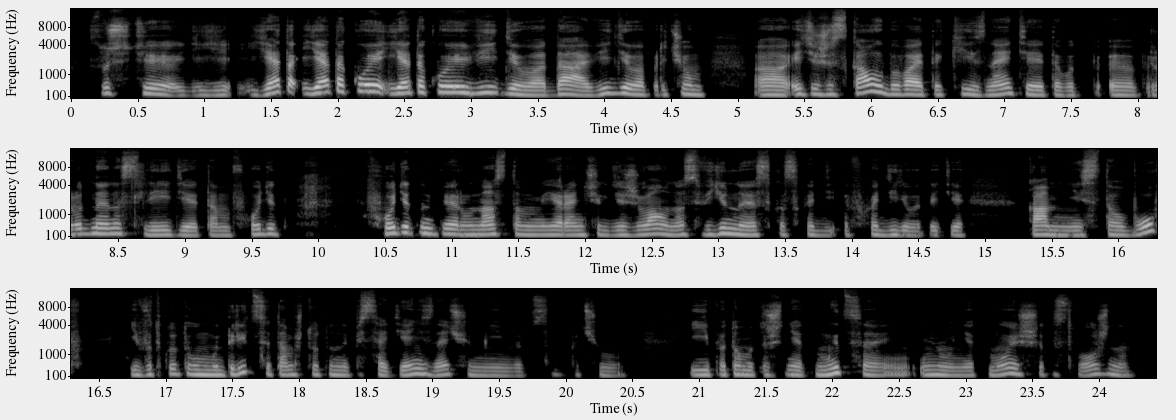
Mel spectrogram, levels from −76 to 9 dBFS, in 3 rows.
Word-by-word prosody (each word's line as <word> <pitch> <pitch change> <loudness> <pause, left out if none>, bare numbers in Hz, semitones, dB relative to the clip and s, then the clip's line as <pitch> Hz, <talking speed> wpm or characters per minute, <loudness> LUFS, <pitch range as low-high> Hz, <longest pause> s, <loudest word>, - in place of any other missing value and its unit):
Слушайте, 180 -5 +1
й 140 +1 -8
я 165 +10 +3
та - - +5
я 205 +5 +8
такое 255 0 +7
я 195 +3 +6
такое 220 -1 +6
видела, 180 -9 +2
да, 150 0 +5
видела. 180 0 +1
Причём, 150 +1 -4 0.4
а, 150 -1 +3
эти 175 0 0
же 160 -1 0
скалы 220 +10 +5
бывают 160 -4 +4
такие, 150 +1 -5
знаете, 160 +3 0
это 145 0 -3
вот 140 -1 -8
п - - -16
э, 140 -1 -2
природное 175 +6 0
наследие, 145 -6 -2
там 135 +1 -7
входит 165 +3 -4 0.6
входит, 200 +1 +1
например, 175 -4 +1
у - - -1
нас 160 +2 +1
там, 150 -3 -3
я 150 0 +1
раньше, 145 +1 -2
где 145 0 -5
жила, 160 +5 +1
у 165 - +1
нас 155 +2 -2
в - - -11
ЮНЕСКО 155 -4 -1
сходи 140 -1 -8
входили 145 0 -6
вот 130 -1 -9
эти 140 -1 -7 0.4
камни 145 -2 +1
из 140 -1 -2
столбов. 155 - -1 0.3
И 150 - -5
вот 160 +2 -8
кто-то 170 -1 -6
умудрится 160 +7 -2
там 150 0 -4
что-то 155 -1 -9
написать, 140 -1 -6
я 145 +2 0
не 175 0 -1
знаю, 150 +1 -4
чё 160 -2 -8
им 135 - -9
неймётся, 130 0 -12 0.2
почему. 135 -3 -13 0.5
И 150 0 -4
потом 150 0 -4
это 145 +1 -9
ж 135 - -2
не 150 -1 -3
отмыться, 150 - -3 0.3
ну, 150 -1 -3
не 135 0 -7
отмоешь, 155 +5 -4
это 145 +2 -15
сложно. 145 -1 -8
150 Hz, 175 wpm, -23 LUFS, 145-175 Hz, 0.6 s, я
